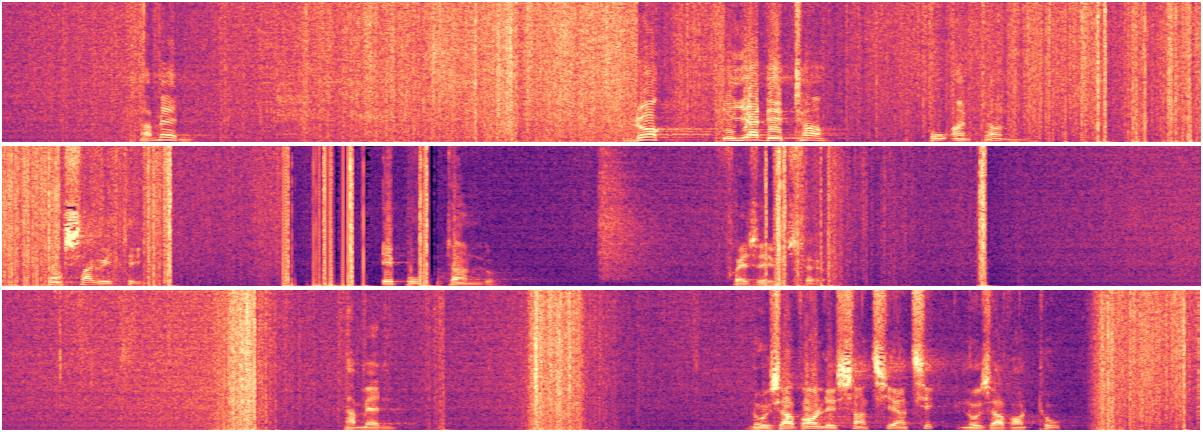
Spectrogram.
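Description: A middle-aged man speaks calmly through a headset microphone and loudspeakers, in a room with some echo.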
